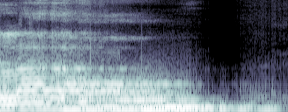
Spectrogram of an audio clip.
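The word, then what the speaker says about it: له: Lam pertama diambil bacanya lahu, baginya, lagi-lagi kepada dia.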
